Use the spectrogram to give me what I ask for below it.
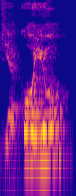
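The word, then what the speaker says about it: Quillacollo: Obviously pray for the churches in Pacata and Quiacoyo. That's how you pronounce those.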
